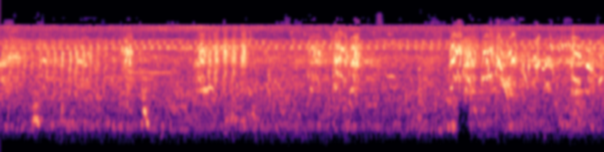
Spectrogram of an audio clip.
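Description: Small birds chirping and twittering in quick high-pitched bursts, busiest about two, three and five seconds in, over a steady high-pitched hiss.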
